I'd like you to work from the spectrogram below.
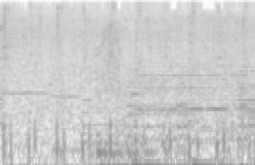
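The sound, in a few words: rain falling in video game Pokemon Legends Z-A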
